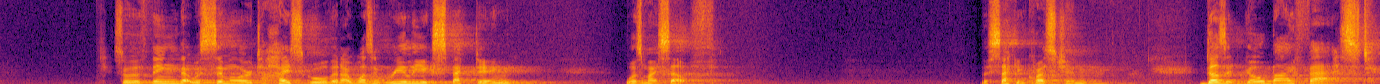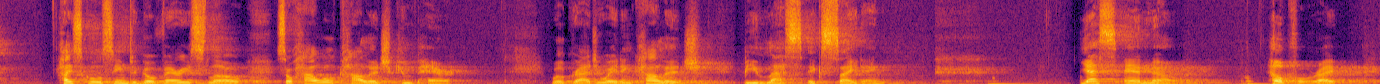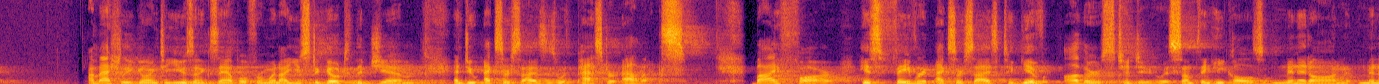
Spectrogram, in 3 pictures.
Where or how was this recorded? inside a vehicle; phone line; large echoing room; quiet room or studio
large echoing room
